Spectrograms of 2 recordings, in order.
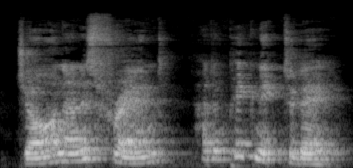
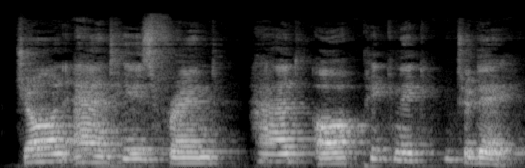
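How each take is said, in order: First: Said in the usual way. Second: Slowly, with a pause after friend and a weak had a; slow practice take. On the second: Shown as a demonstration. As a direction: spell out the rhythm for learners to copy. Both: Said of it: "after friend, there's a little pause".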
